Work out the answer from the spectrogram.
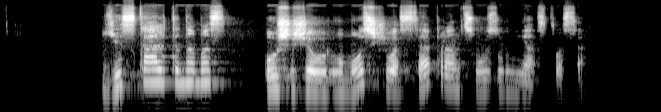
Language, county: Lithuanian, Alytus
